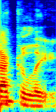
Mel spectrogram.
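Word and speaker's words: Szekely: Zekli. The S Your is dad- The S silent. is silent, so it's Zekely. I guess so. Zekely.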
